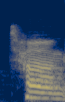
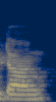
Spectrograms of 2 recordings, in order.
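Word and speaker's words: Tung: of Chinese medicine called tong acupuncture doctor doctor dong it's pronounced with a D even though it looks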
